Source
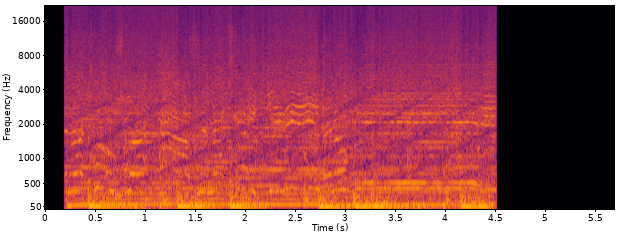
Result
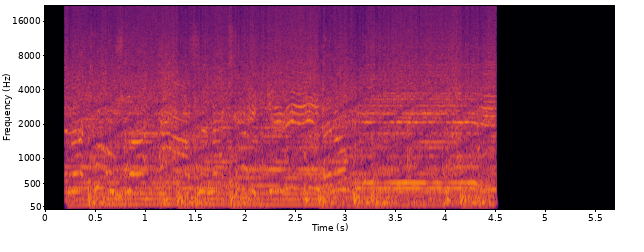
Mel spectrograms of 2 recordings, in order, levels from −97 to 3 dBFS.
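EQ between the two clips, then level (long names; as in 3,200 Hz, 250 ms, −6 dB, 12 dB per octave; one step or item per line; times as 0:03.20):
high-pass filter 130 Hz 24 dB per octave
−2.0 dB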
